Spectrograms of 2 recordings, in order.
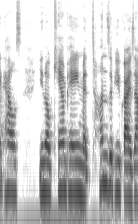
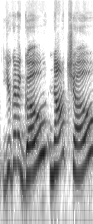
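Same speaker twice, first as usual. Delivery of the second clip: high, loud cry of dismay; surprised dismay; 9 semitones higher, 9 dB louder, slower than usual. Real, not acted. Streamer calls out as viewer Nacho leaves, high and loud. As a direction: call out to a leaving viewer, much higher and louder.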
